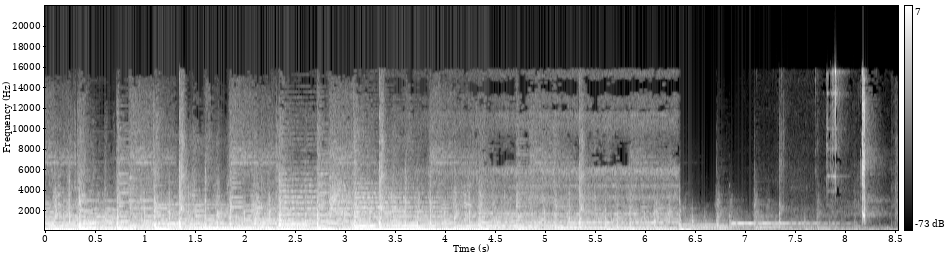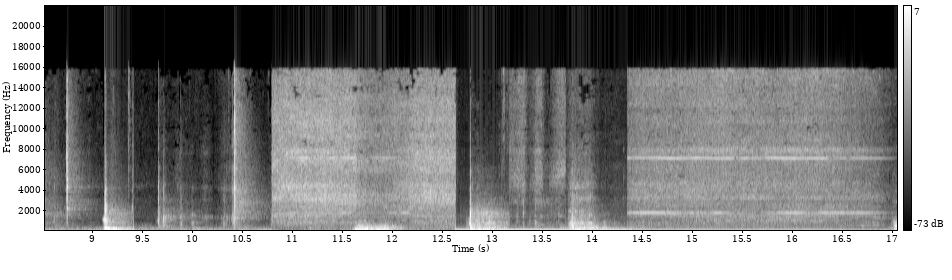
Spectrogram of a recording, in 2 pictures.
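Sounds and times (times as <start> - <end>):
hair styler blowing air: 10.8 - 12.6.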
